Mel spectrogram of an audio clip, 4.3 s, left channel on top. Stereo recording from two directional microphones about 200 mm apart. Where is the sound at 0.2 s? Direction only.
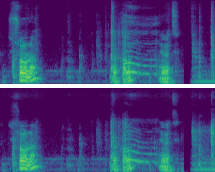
15° left (ahead or behind).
